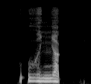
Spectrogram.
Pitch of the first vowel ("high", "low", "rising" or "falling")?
low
